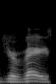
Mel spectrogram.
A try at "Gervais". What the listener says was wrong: I think the S is silent. Gervais.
